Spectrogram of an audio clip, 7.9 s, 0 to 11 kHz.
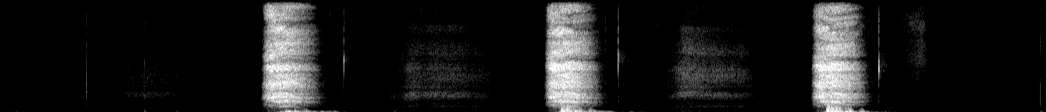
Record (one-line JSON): {"exhalation_length": "7.9 s", "exhalation_amplitude": 6806, "exhalation_signal_mean_std_ratio": 0.27, "survey_phase": "beta (2021-08-13 to 2022-03-07)", "age": "45-64", "gender": "Female", "wearing_mask": "No", "symptom_fatigue": true, "smoker_status": "Never smoked", "respiratory_condition_asthma": false, "respiratory_condition_other": false, "recruitment_source": "REACT", "submission_delay": "2 days", "covid_test_result": "Negative", "covid_test_method": "RT-qPCR"}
